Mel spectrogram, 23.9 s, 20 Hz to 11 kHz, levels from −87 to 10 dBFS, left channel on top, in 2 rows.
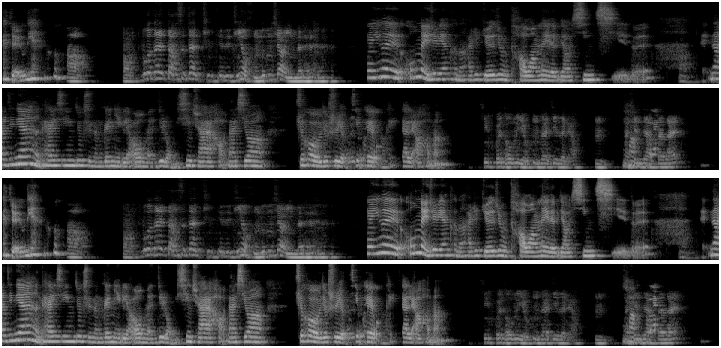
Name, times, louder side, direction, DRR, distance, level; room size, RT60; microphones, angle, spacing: voice 1, 0.0-1.0 6.1-11.4 11.6-16.3 16.8-19.4 22.3-22.9, right 2 dB, 90° right, 1.0 m, -29 dB
voice 2, 1.1-1.4 2.0-5.6 11.3-11.5 17.5-17.9 18.2-18.4 19.9-22.0 22.3-23.2, left 1 dB, 30° left, 1.6 m, -36 dB
8.7 x 3.2 x 5.9 m
head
